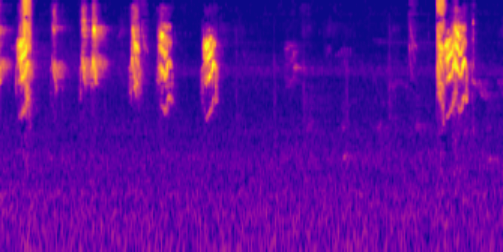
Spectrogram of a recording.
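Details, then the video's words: Female Double-collared seedeater calling to excite males: five or six quick high chips in the first three seconds, a long silence, then one harsh burst near the end. "Fêmea de Papa capim piadeira para Foguear Papa capim"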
